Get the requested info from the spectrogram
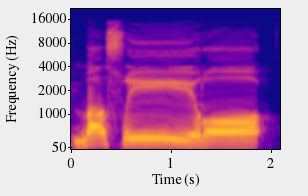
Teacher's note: صاد کو موٹا پڑھیں گے اور را کو بھی موٹا کر کے پڑھیں گے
